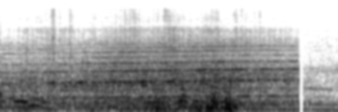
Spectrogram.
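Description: A woman shouts loudly nearby.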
